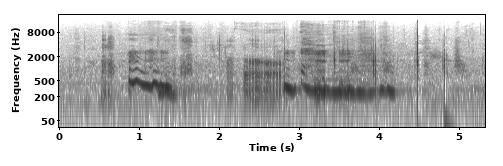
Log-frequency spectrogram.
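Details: A yorkiepoo puppy playing outside in a backyard with several siblings gives wavering, whiny tonal calls that fall and then level off, in two bursts, over people talking and laughing nearby.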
